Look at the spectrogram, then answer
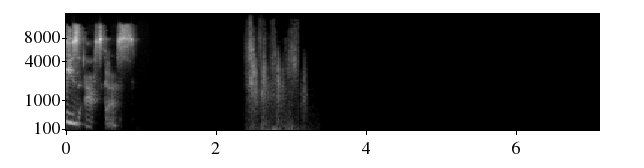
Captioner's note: fluttering Pages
